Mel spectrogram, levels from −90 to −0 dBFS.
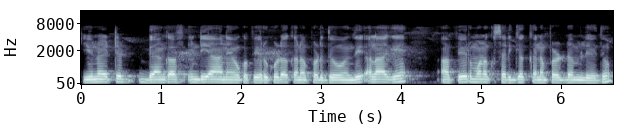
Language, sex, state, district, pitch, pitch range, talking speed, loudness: Telugu, male, Telangana, Hyderabad, 125 Hz, 120-130 Hz, 145 wpm, -14 LUFS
